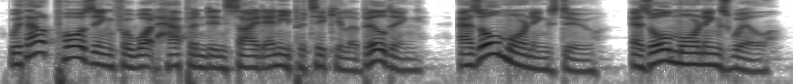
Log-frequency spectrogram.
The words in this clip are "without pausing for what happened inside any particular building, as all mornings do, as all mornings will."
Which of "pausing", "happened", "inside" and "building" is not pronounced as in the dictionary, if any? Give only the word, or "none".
none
